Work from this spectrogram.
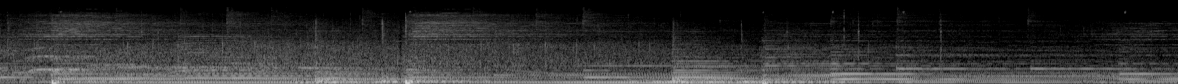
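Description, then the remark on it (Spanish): A large crowd claps loudly and steadily for around ten seconds, a dense crackling wash of applause with sustained musical tones running underneath and a few sharp thumps. “Dale un fuerte aplauso a Jesús.”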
